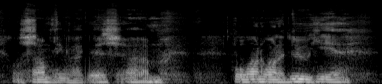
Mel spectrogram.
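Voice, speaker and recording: Speaking with a South African accent, a man talks at a fairly quick pace and fairly low pitch. There is audible room echo and noticeable background noise. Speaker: YouTuber, hobby tractor restorer. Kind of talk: casual vlog. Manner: halting, many fillers.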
